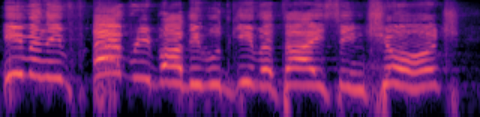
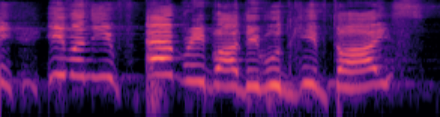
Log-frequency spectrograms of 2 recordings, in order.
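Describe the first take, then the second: First: "Even" stressed, the whole line louder; emphatic repeat. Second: Said in the usual way. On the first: Shown as a demonstration. Preacher repeating his point to the congregation, louder stress on "Even". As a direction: hammer it home the second time. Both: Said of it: "I'll repeat it one more time".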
